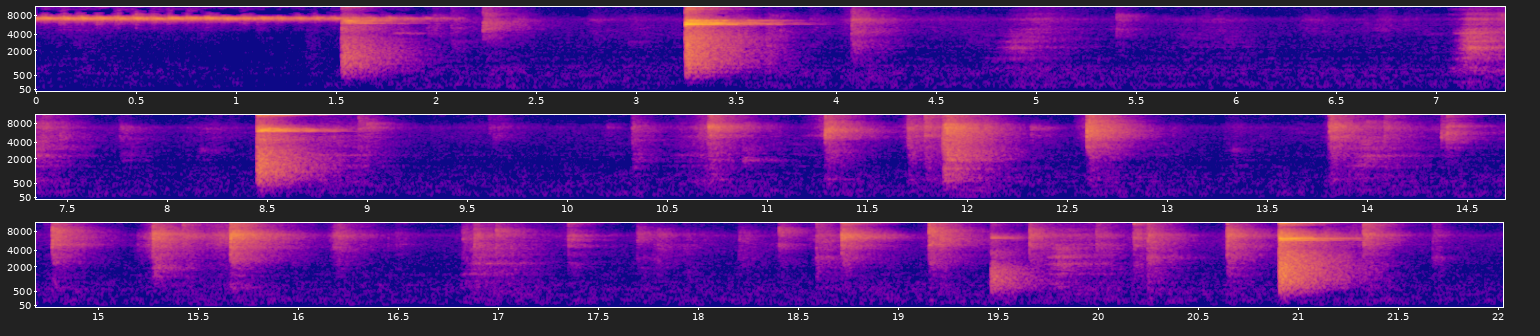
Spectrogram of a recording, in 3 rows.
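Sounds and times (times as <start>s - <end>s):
sharp ringing clink: 0.0s - 2.2s, 3.3s - 3.9s
dumbbells clinking and knocking: 1.2s - 2.1s, 3.3s - 3.9s, 8.5s - 9.0s, 20.8s - 21.5s.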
